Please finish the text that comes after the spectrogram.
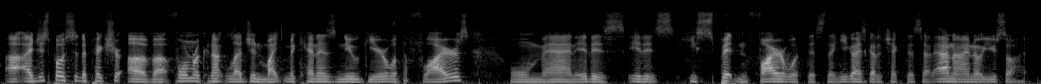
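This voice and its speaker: A man's voice: mid-range voice, steady tone, normal speed, pushed and bright, clear, resonant tone. A man co-hosting a casual podcast chat over a call, bantering and boasting in a jokey way. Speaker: podcast co-host. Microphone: remote call mic.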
